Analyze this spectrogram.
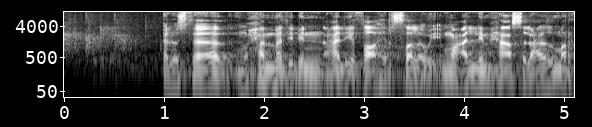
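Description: A man speaks loudly and with animation through a loudspeaker in a large hall.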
